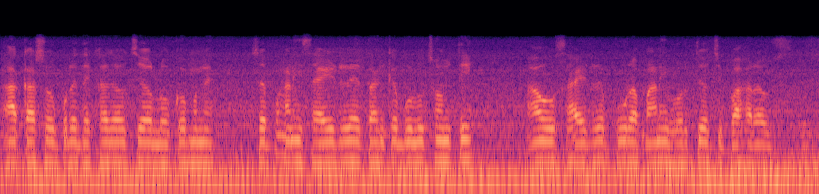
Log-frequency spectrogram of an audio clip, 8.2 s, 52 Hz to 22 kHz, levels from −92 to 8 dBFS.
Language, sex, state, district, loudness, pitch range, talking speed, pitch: Odia, male, Odisha, Malkangiri, -19 LUFS, 120-135 Hz, 140 wpm, 130 Hz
